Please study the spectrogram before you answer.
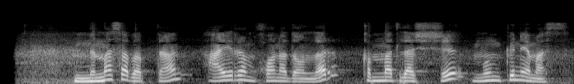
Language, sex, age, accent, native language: Uzbek, male, 18-24, Toshkent viloyati, Uzbek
